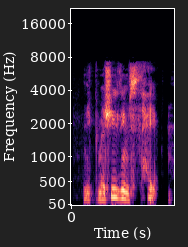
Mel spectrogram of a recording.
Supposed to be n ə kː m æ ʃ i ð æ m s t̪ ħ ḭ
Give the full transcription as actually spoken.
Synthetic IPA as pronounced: n ə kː m æ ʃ i ð i m s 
